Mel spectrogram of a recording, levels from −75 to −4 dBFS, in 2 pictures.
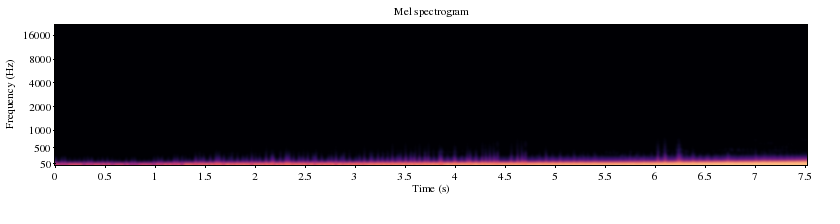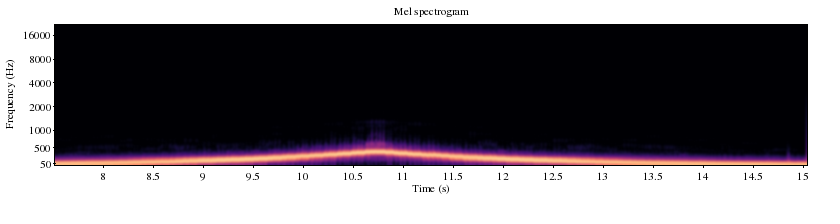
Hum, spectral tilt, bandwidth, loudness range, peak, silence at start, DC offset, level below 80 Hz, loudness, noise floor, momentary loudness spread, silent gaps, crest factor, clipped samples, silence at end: none; -19 dB/octave; 0.8 kHz; 18 LU; -8 dBFS; 0 s; under 0.1%; -20 dBFS; -15 LUFS; -37 dBFS; 20 LU; none; 8 dB; under 0.1%; 0 s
